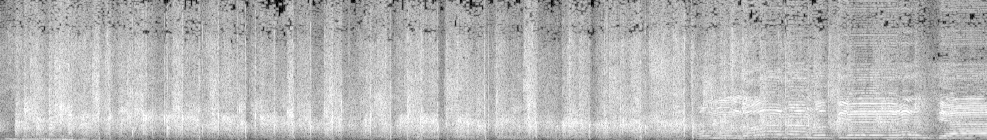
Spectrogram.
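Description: Loud, dense audience applause with many hands clapping at once, a steady crackling roar that continues for about five seconds before musical tones begin to rise over it.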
